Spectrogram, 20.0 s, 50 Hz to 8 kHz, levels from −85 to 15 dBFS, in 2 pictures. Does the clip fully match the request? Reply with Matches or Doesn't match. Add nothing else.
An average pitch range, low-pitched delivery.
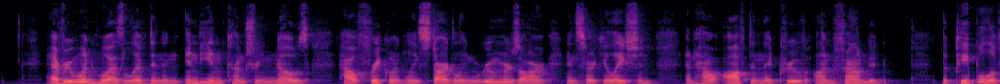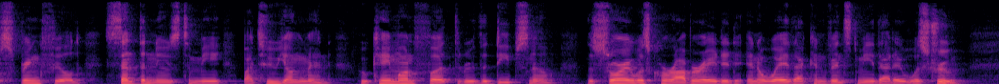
Doesn't match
